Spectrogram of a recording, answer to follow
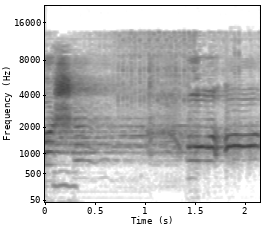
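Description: A waltz song playing on an old record player, its melody in held, gently wavering notes that grow louder about a second and a half in.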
